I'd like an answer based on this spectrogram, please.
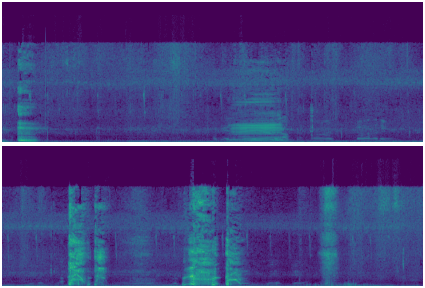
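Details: A cow lets out a short, slightly wavering moo amid low background hum, with people talking and coughing nearby and brief knocks and clatters.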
